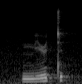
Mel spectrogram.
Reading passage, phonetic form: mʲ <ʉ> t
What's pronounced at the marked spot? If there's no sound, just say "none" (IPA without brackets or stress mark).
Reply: ʉ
